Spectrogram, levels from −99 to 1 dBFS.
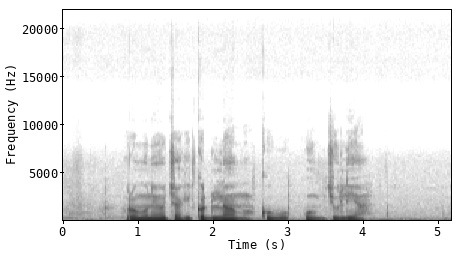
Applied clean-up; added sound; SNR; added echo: none; none; none; none.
